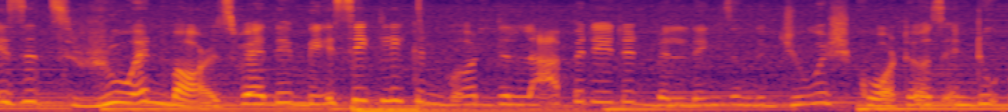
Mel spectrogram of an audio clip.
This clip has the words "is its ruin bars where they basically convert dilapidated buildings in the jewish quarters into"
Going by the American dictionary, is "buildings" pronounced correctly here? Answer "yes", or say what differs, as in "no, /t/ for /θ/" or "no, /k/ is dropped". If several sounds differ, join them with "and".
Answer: yes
